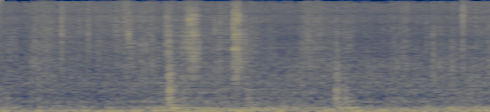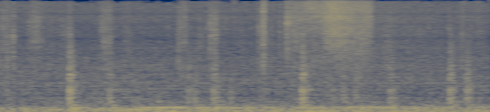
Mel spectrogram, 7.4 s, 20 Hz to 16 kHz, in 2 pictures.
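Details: Mazda 3 BM, knock only in cold/frosty weather since purchase, while driving, not tied to bumps; irregular sharp knocks from underneath over low road rumble; owner suspects the dealer-installed crankcase guard, unconfirmed.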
